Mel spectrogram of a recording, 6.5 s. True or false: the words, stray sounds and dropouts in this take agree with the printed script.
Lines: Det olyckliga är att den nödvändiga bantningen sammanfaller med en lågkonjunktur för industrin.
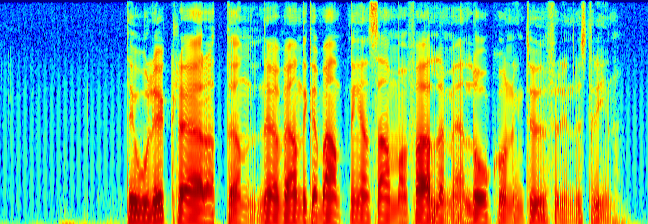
true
